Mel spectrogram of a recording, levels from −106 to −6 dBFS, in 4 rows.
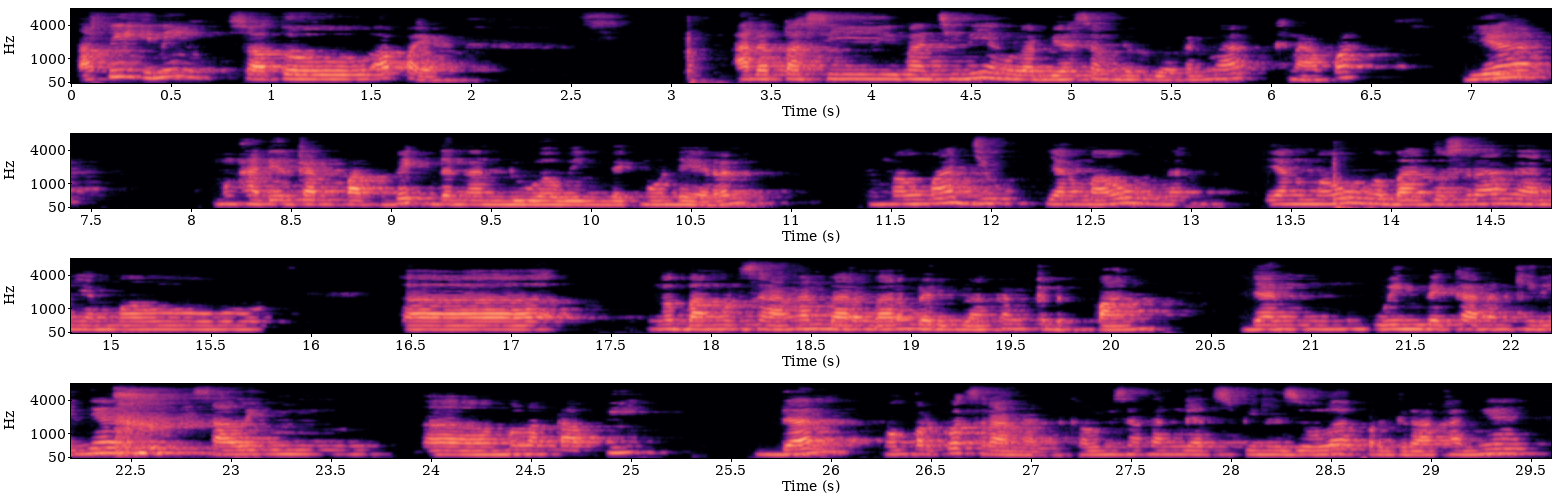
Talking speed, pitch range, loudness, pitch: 120 wpm, 160-190 Hz, -35 LUFS, 170 Hz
